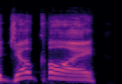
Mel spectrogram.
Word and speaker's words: Jo Koy: These are things that are essential to Joe Coy when he's out on the road, things that he cannot not travel with.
